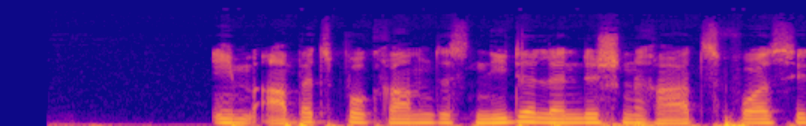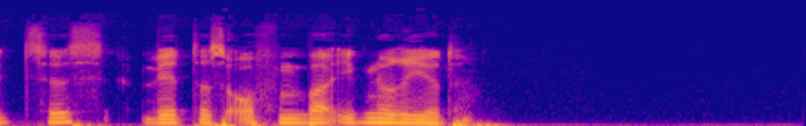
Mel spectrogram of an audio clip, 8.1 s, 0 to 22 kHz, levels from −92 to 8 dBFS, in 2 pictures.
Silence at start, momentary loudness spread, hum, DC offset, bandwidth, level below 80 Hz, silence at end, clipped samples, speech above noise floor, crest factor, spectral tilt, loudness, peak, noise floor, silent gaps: 0.45 s; 8 LU; none; under 0.1%; 8.8 kHz; -26 dBFS; 1.55 s; under 0.1%; 44 dB; 14 dB; -7.5 dB/octave; -17 LUFS; -2 dBFS; -60 dBFS; none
